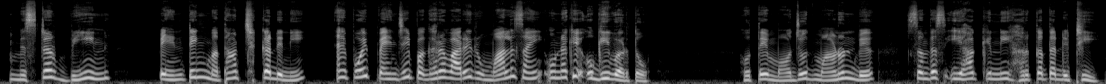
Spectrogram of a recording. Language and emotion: Sindhi, disgusted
